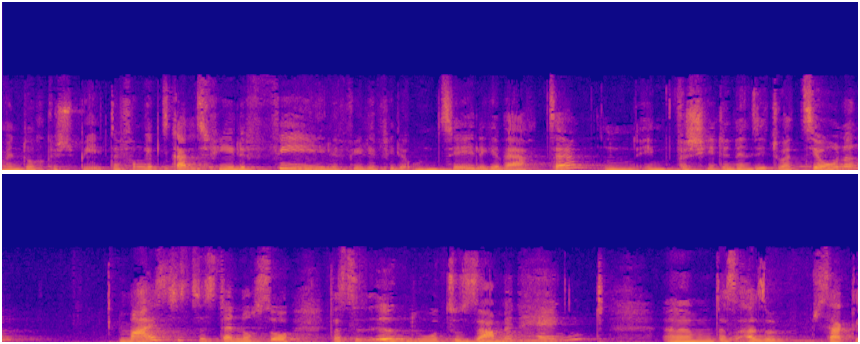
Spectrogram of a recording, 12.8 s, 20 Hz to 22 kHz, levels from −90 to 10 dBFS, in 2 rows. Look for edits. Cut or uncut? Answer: cut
